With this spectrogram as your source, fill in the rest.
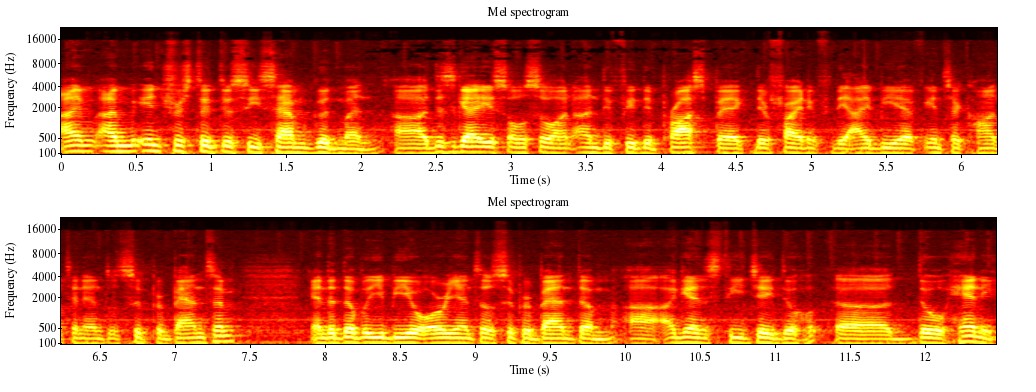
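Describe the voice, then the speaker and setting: A man with a Filipino accent at a medium pitch, fairly quick pace and fairly even intonation, with hardly any pauses. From Philippines. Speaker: sports vlogger. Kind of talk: live boxing talk stream. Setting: laptop live stream at in-laws' house. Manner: hesitant, many fillers. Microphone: laptop and earbuds, not usual mic.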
